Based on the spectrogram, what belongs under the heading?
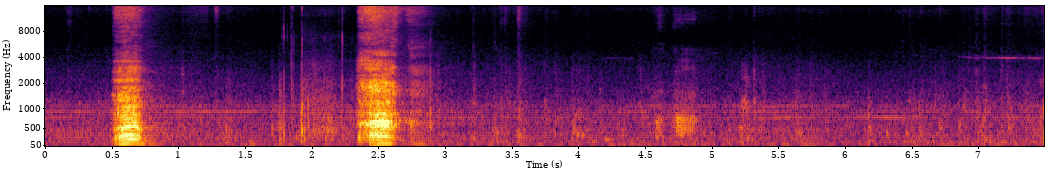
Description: coughing dog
